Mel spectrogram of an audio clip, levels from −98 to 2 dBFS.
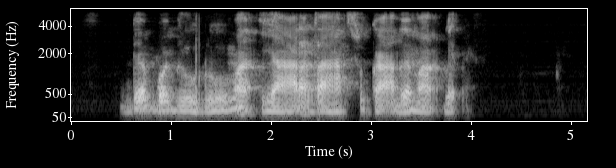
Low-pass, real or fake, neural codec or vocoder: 5.4 kHz; fake; vocoder, 22.05 kHz, 80 mel bands, HiFi-GAN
